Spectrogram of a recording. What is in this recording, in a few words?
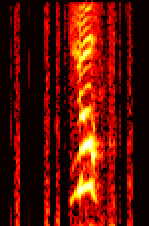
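"juk1", Cantonese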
